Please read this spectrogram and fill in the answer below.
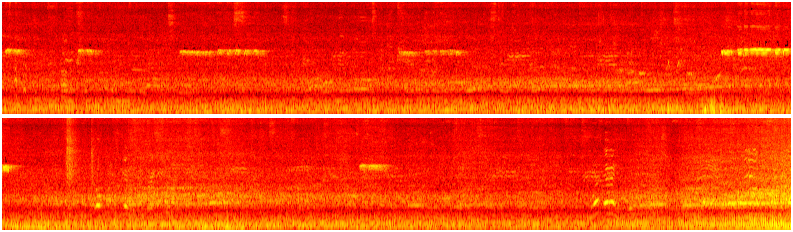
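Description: Go-kart engines running on the track, a steady drone. Near the end one kart approaches and grows louder, its engine note rising.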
